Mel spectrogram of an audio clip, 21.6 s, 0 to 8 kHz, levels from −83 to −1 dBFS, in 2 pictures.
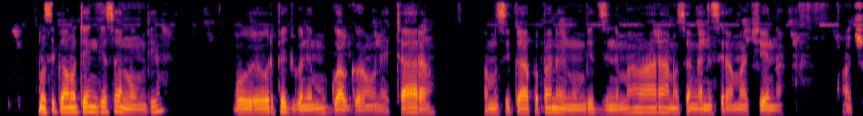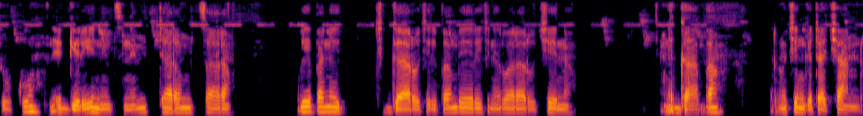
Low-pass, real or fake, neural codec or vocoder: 7.2 kHz; fake; vocoder, 24 kHz, 100 mel bands, Vocos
